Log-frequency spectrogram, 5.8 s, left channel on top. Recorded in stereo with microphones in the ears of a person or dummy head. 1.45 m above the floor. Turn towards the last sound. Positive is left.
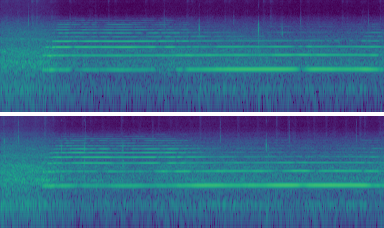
turn(degrees=-20)  # may be behind; listen again after turning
